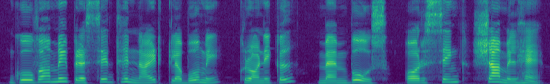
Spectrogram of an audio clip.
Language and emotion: Hindi, neutral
